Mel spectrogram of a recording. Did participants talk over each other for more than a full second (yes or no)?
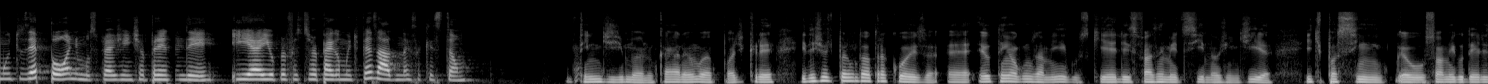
no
